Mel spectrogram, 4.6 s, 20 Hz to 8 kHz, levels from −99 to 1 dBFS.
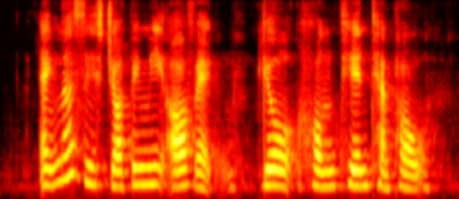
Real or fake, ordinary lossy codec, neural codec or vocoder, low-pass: fake; none; codec, 16 kHz, 4.8 kbps, FACodec; none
